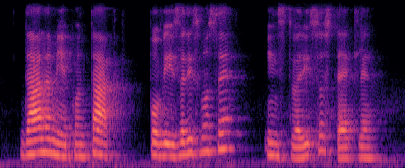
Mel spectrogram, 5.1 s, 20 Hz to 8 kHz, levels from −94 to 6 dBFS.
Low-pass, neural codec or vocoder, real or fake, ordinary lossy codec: 7.2 kHz; vocoder, 22.05 kHz, 80 mel bands, Vocos; fake; Opus, 32 kbps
